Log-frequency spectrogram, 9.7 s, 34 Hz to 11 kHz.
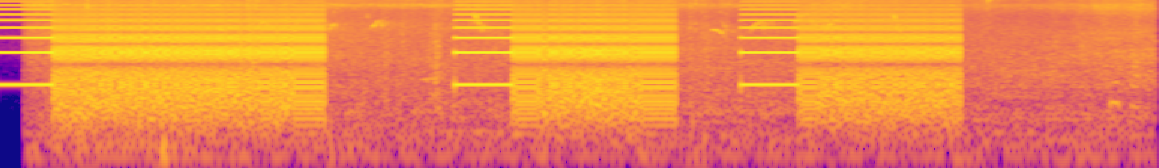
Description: POCSAG pager data (1200 baud), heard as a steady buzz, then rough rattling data, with the noise of a residential street.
